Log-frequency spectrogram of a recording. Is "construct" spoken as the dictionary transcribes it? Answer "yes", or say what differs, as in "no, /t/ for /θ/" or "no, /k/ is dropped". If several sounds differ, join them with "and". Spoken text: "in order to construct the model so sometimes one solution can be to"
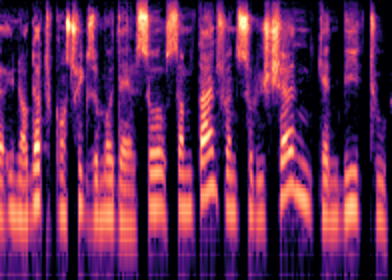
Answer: no, /n/ is dropped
